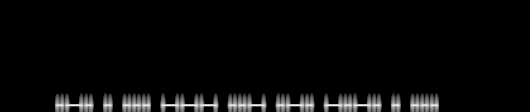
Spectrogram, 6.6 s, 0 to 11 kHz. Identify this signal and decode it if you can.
Morse code, heard as a keyed tone, about 20 wpm, 700 Hz. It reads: RESOURCES
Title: ES:S Suffix - Top 100 Words with Base Words 20wpm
